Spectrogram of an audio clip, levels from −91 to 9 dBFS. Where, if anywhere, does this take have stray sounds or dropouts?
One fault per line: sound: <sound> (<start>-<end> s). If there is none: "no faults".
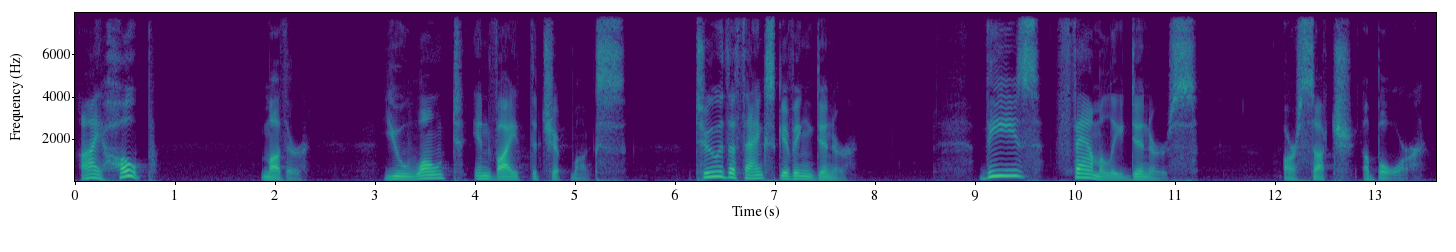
no faults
